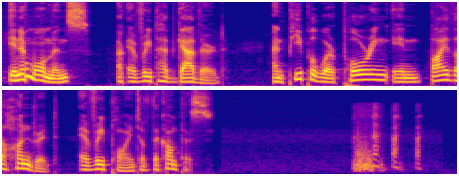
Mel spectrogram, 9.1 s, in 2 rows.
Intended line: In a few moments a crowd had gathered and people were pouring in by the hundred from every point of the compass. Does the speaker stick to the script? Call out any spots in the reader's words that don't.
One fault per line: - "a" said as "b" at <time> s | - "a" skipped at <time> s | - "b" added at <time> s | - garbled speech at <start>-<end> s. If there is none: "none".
- "few" skipped at 0.2 s
- "crowd" said as "every" at 1.3 s
- "from" skipped at 5.1 s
